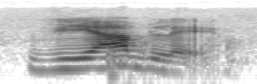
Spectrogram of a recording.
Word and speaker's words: viable: Primero tenemos una V y después B. Viable. Remember, cuando tenemos una B, los labios tienen que tocar.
